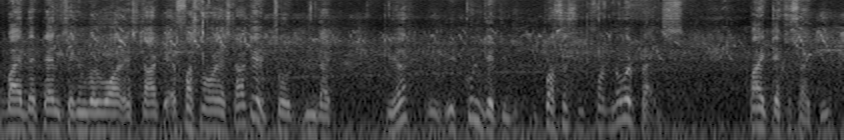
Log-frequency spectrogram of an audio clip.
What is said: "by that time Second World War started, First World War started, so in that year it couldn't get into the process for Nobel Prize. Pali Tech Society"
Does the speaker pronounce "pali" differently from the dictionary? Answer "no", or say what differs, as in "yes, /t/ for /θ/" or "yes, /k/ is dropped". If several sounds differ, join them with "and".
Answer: yes, /l/ is dropped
